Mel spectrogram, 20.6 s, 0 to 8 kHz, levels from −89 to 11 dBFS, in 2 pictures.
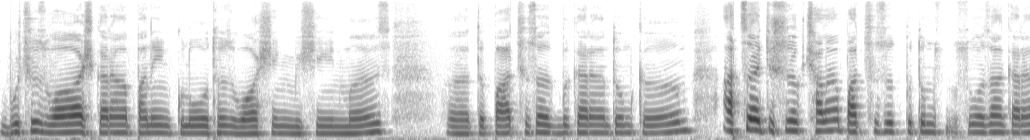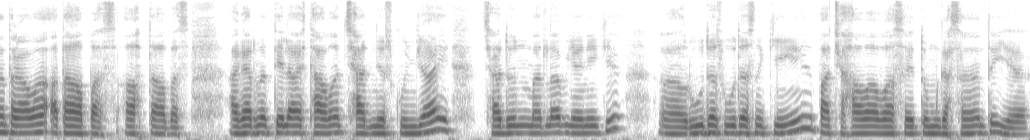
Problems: constant background noise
